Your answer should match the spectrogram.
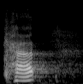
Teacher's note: the first sound, K, in cat, is followed by a puff of air called aspiration, which is denoted with the superscript H, so cat.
